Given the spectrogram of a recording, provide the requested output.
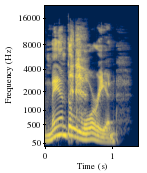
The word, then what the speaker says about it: Mandalorian: I was about to say, did I say that wrong? The Mandalorian. Yeah, that is coming up at the start of March.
